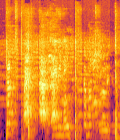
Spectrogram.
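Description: A dog barking, mixed with a person's voice.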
